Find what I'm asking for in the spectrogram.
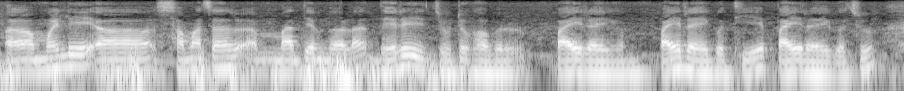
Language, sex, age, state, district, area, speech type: Nepali, male, 18-30, West Bengal, Darjeeling, rural, spontaneous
